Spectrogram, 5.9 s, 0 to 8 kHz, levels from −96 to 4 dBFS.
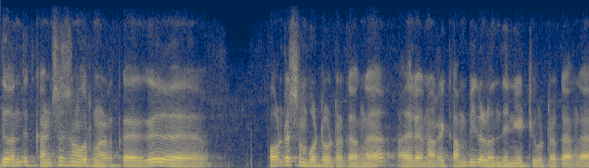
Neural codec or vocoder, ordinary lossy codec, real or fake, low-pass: none; Opus, 16 kbps; real; 7.2 kHz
